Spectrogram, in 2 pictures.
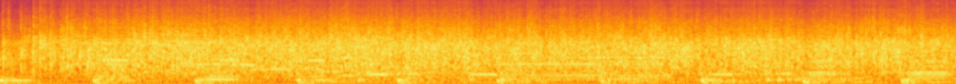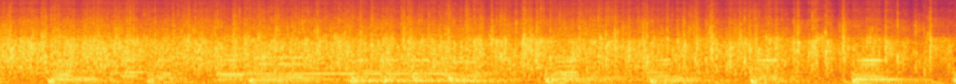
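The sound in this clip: Audience applause welcomes a guest onto a talk show stage. Loud, continuous clapping blends with rhythmic band music that plays throughout at a steady level.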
